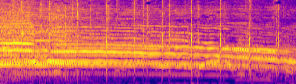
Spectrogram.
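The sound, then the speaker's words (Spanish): A studio audience at Radio Fórmula claps and cheers loudly on the premiere day of Marco Antonio Regil's program, with sustained high-pitched whoops over a steady run of sharp, separate handclaps lasting a couple of seconds. “¡Aplausos, chicas!”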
